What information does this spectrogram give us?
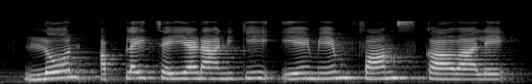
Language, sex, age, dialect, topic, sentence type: Telugu, female, 25-30, Telangana, banking, question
